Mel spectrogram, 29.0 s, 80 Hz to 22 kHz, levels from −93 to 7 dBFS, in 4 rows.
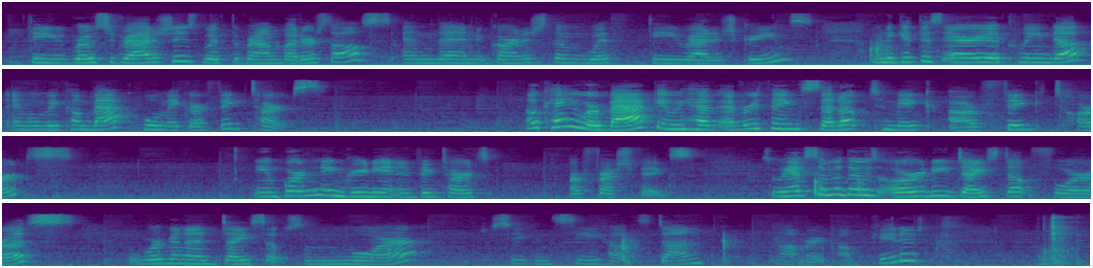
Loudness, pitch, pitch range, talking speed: -32 LUFS, 245 Hz, 225-270 Hz, 180 wpm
